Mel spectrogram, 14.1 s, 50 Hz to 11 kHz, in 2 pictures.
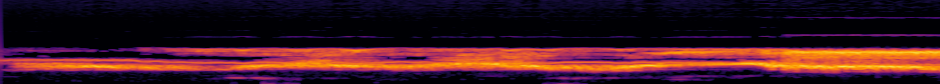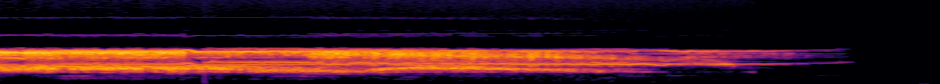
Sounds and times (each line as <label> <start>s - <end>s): damped-or-not scream 0.0s - 13.2s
